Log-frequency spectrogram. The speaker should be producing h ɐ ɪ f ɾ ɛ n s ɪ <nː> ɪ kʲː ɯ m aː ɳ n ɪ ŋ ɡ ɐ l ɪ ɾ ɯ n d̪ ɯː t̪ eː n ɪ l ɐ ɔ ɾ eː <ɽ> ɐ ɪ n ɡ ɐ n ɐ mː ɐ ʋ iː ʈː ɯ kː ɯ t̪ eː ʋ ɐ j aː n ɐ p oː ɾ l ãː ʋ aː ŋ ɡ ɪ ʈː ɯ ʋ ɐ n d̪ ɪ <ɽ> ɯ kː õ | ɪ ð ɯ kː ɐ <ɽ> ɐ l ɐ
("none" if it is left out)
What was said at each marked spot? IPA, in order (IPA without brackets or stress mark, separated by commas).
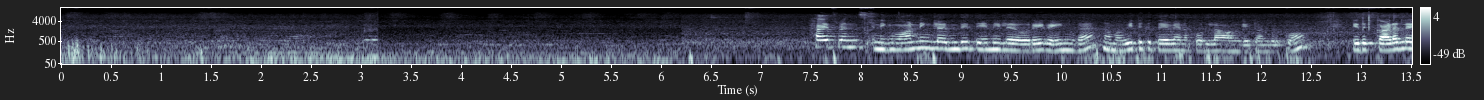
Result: nː, ɾ, ɾ, ɽ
